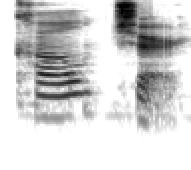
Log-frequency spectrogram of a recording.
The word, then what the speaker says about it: culture: i want you to scoop those syllables in box in the choo sound call oh sorry not the two sound the cheer sound call sure you know what's funny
